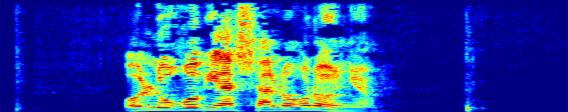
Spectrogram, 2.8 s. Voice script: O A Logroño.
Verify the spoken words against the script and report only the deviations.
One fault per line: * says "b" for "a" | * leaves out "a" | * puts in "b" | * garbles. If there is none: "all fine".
* puts in "Lugo viaxa"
